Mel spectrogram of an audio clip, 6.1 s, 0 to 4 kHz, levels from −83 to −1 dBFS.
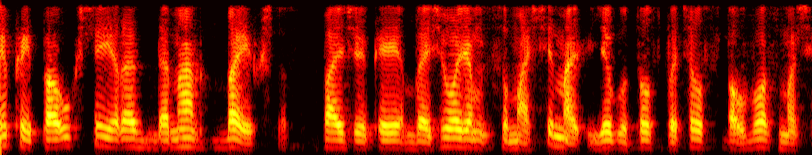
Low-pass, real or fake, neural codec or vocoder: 3.6 kHz; fake; codec, 24 kHz, 0.9 kbps, WavTokenizer, medium speech release version 2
